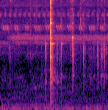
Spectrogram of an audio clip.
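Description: Crickets chirring steadily, with one sharp click about a second in and a few lighter clicks after it, as a small metal coil spring is fitted onto the plastic parts of a toy tractor's hitch.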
